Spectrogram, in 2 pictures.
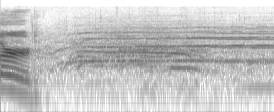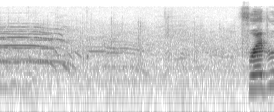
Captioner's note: attendees cheering; attendees applauding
